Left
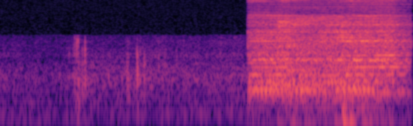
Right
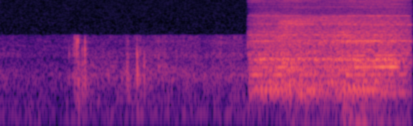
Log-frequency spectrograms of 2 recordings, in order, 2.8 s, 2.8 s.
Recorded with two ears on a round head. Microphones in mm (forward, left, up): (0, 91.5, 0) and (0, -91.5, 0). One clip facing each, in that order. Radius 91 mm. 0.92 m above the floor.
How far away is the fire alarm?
I don't hear a fire alarm.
